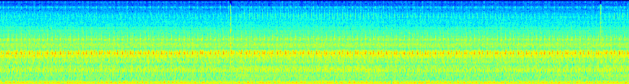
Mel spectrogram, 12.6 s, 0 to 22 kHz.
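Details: 2017 EcoDiesel at idle: steady diesel idle with a light, even click about three times a second over the engine note. Engine ticking at idle, source not yet pinned down.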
